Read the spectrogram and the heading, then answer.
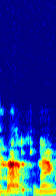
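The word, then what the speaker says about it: Mattaponi: Well, I grew up actually along the Mattapani River, which when I tell people in other places, I just tell people it rhymes with batted an eye.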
